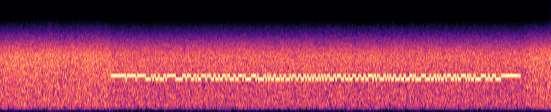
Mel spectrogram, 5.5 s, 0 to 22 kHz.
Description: RTTY (75 baud, 170 Hz shift), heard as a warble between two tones, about 1290 Hz centre, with radio static. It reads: TUBULACOES HIDRAULICAS NO SUBSOLO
